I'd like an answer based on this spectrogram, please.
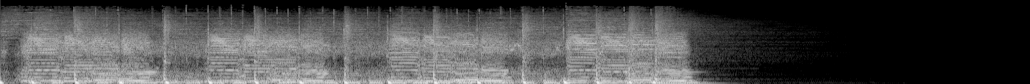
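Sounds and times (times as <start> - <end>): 
rockabilly music: 0.0 - 7.3.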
